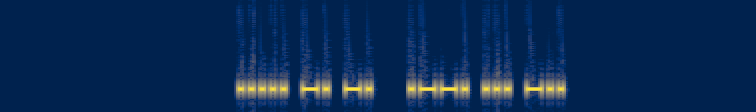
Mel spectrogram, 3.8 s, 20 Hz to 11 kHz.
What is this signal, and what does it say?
Morse code, heard as a keyed tone, about 44 wpm, 690 Hz. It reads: 5NN PSD
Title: Ontario QSO Party Exchange 45wpm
